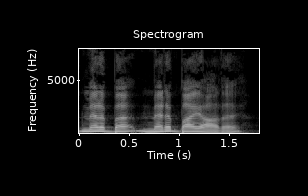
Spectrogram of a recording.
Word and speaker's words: Metabiota: So, along with Metabiota, that's, well, I'll spell that for you, Meta, M-E-T-A, Biota, B-I-O-T-A,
